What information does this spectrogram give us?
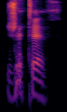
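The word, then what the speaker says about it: Jetheth: Timnah, Duke Alva, Duke Jethet, or I think the first H is silent, Jeteth, Duke Aholibama, Duke Elah, Duke Pinon, Duke Kanaz, Duke Teman, Duke Mibzar, Duke Magdiel, Duke Iram.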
